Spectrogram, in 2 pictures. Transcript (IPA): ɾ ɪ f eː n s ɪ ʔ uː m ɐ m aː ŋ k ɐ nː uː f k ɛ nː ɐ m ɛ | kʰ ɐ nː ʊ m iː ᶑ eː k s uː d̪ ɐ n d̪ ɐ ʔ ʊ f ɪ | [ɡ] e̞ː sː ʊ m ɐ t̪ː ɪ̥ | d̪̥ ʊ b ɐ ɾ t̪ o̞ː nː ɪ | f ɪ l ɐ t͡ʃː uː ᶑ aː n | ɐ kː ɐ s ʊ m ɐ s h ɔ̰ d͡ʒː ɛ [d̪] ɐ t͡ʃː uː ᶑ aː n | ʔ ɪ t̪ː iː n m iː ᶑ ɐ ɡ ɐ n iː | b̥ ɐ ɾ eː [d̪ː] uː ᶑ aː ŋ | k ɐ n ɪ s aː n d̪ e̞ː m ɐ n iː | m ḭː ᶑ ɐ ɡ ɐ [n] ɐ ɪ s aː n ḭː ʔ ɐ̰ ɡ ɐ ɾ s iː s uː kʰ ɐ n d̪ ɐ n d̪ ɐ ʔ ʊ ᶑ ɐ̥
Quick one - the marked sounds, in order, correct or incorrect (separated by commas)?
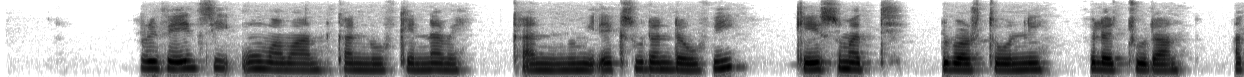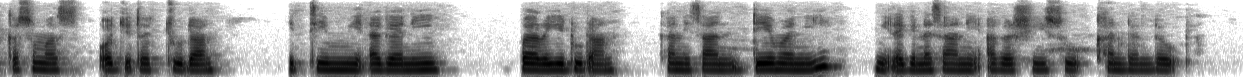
incorrect, incorrect, incorrect, correct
